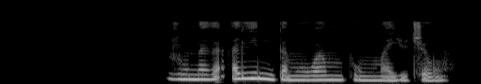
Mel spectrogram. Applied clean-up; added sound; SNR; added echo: none; none; none; none.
